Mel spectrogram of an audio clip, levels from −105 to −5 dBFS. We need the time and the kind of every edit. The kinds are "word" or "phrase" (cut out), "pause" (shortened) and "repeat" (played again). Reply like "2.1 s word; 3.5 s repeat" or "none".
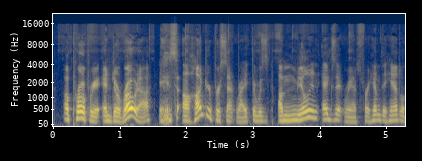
1.5 s pause; 3.3 s pause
